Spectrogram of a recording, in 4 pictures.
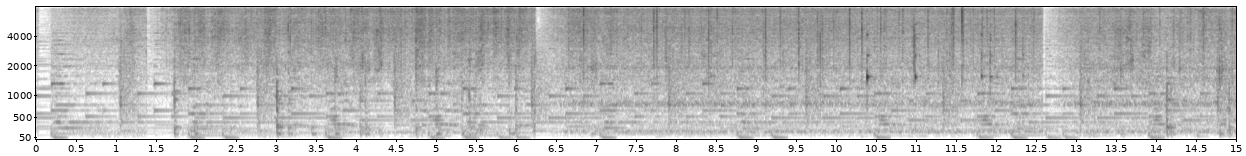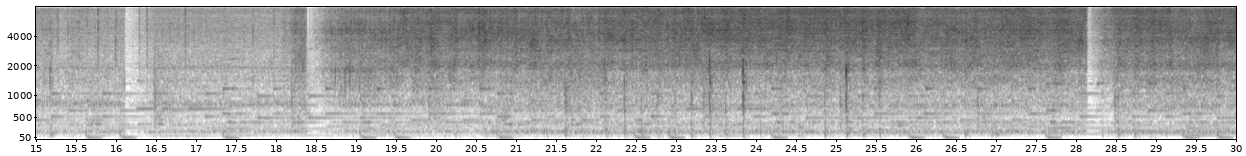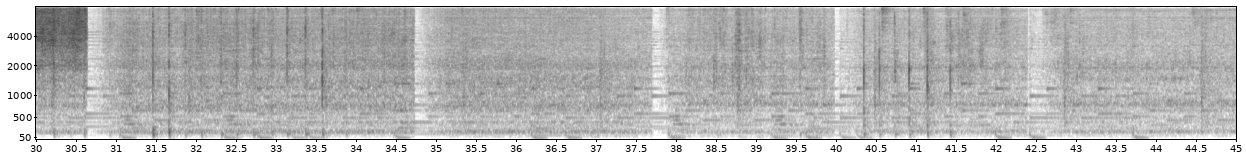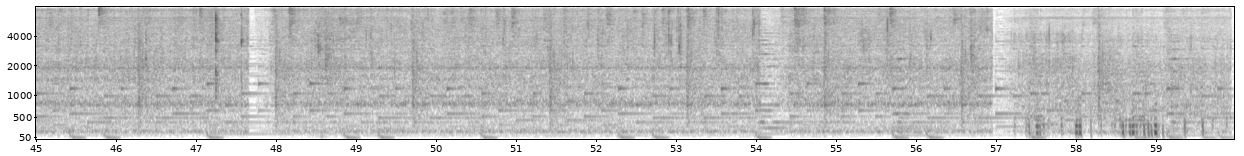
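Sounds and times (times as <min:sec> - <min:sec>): onion sizzling in hot oil: 0:00.0 - 0:57.0
spatula stirring in wok: 0:00.6 - 0:34.8.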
